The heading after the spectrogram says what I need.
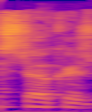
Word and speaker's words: Stoker: Uh and his very specific idea going forward was the message of Bram Stoker's Dracula. I'm pronounc it's Bram Stoker not I I I always say Braum Stoker is it is Stoker though.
